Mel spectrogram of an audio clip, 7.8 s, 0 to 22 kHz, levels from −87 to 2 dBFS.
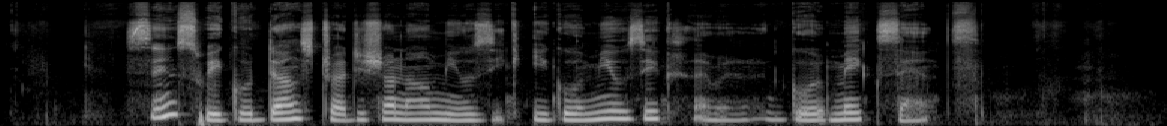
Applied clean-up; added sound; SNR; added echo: none; none; none; none.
